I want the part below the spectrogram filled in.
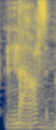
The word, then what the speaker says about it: Gnarls: En fait, un petit truc, vous oubliez qu'il y a un G au début du nom. Il ne se prononce pas, du coup, ça fait Gnarls Barkley.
